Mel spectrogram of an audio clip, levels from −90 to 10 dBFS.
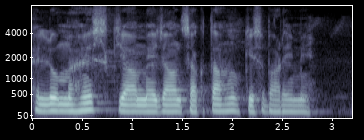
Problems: constant background noise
